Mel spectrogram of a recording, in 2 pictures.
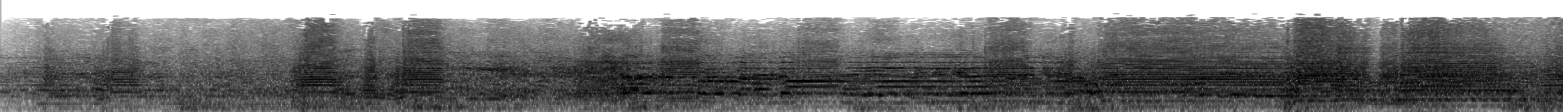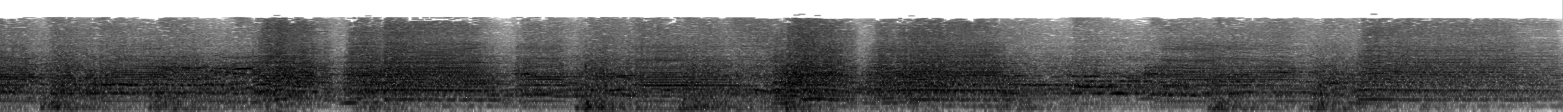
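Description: Trumpet-like horn tones played during a Shia mourning ceremony for Imam Hussein: sustained, blaring notes with a bright, buzzing timbre, struck through by many sharp percussive hits, loud and continuous throughout.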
